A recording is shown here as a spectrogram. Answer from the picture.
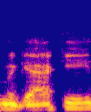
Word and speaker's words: McGaha: First big question I get, yes, it is pronounced McGaha. No, I don't understand why that is. I have no explanation for that. But if Brett Favre can get away with it, then so can I.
